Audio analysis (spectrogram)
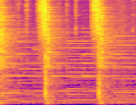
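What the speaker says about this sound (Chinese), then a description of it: "先像这样斜刀切成薄薄的厚片" A knife cuts a peeled celtuce stem at a slant into thin slices, with two crisp, close chops on the board roughly a second apart and a light, faint background.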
